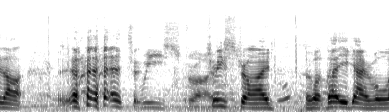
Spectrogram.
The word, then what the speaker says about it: Tweestrijd: Who's going to try and pronounce that one? Tweestrijd? Tweestrijd, is it, Martin? How do you say that? Tweestrijd.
